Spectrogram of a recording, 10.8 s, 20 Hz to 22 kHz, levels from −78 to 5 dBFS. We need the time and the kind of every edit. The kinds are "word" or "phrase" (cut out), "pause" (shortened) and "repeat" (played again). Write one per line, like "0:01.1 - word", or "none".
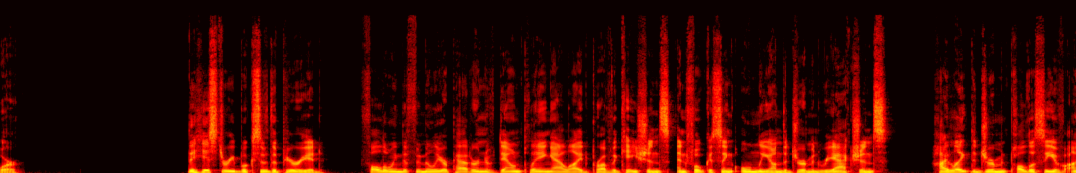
none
